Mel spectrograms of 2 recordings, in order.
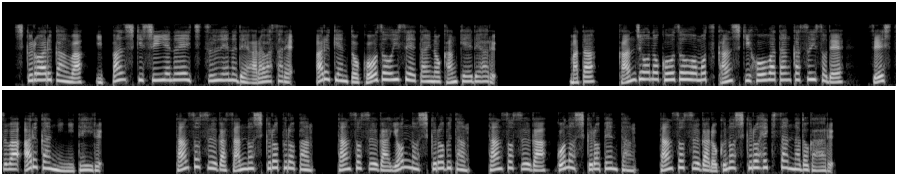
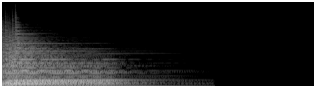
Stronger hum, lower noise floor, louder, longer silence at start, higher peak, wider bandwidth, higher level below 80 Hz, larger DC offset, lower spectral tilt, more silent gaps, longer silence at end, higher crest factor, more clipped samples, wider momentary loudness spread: neither; about the same, under -90 dBFS vs under -90 dBFS; first, -18 LUFS vs -25 LUFS; first, 0.15 s vs 0 s; about the same, -4 dBFS vs -6 dBFS; second, 7.6 kHz vs 15 kHz; second, -58 dBFS vs -40 dBFS; neither; second, -4.5 dB/octave vs -6.5 dB/octave; first, 3.00-3.06 s, 5.03-5.60 s, 10.04-10.60 s, 15.37-15.44 s vs none; second, 0.6 s vs 1.65 s; second, 14 dB vs 22 dB; neither; second, 5 LU vs 17 LU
